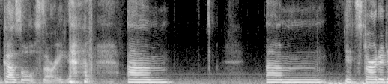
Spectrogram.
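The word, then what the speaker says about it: ghazal: of syllables there oh it's pronounced guzzle sorry um um it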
